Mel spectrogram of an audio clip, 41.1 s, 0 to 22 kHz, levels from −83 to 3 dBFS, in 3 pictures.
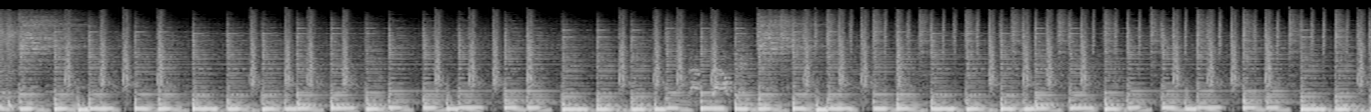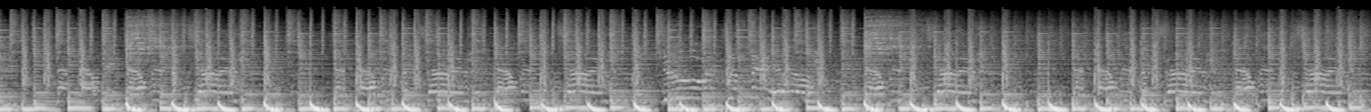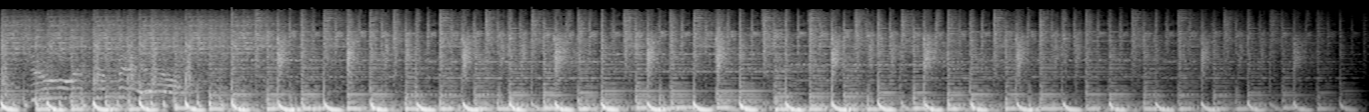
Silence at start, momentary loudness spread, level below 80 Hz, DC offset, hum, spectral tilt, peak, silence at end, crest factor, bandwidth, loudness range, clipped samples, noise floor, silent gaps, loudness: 0 s; 6 LU; -18 dBFS; under 0.1%; none; -4.5 dB/octave; 0 dBFS; 0.2 s; 14 dB; 16.5 kHz; 5 LU; under 0.1%; -37 dBFS; none; -15 LUFS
